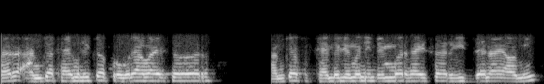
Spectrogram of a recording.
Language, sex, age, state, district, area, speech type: Marathi, male, 18-30, Maharashtra, Amravati, rural, conversation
